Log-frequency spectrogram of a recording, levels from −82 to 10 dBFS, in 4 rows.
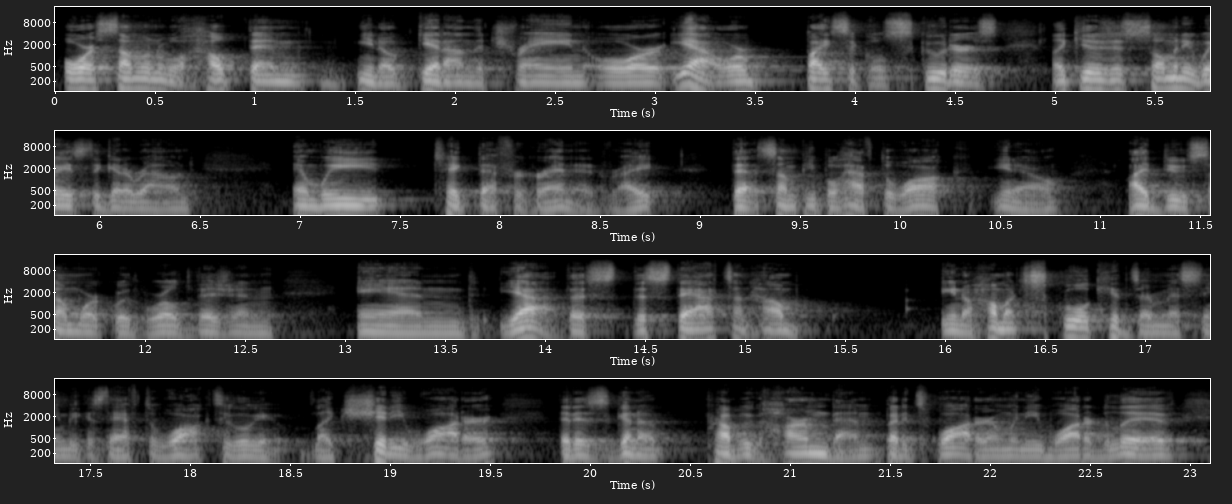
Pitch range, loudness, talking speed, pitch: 85-100 Hz, -27 LUFS, 230 wpm, 90 Hz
